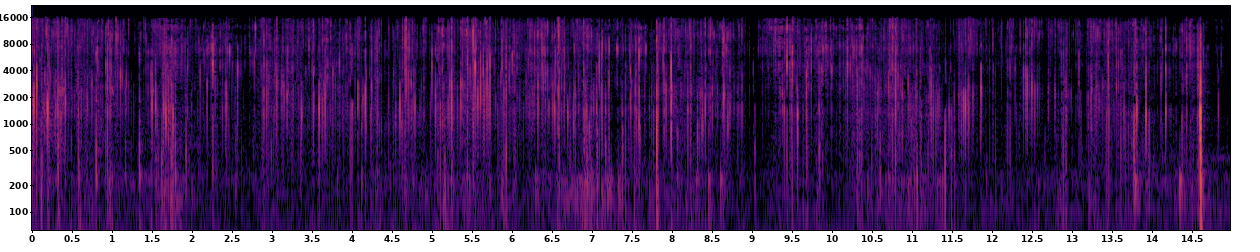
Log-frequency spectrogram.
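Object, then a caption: Plastic cling wrap over a microphone. Long nails scratch and crinkle plastic cling wrap wrapped over a microphone, making a steady, dense stream of soft crackling and rustling with bright, papery highs. The texture stays quiet and even throughout, broken near the end by a single sharp, louder crack.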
